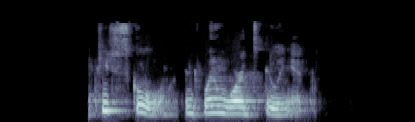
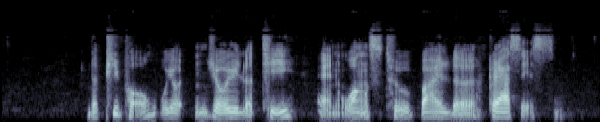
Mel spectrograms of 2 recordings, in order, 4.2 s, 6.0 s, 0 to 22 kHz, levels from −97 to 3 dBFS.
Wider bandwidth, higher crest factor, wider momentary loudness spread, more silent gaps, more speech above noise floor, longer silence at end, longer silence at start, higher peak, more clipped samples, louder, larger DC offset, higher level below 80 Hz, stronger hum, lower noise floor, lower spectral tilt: first, 11.5 kHz vs 9.4 kHz; about the same, 20 dB vs 22 dB; first, 13 LU vs 9 LU; neither; first, over 67 dB vs 52 dB; first, 1.1 s vs 0.4 s; about the same, 0.9 s vs 0.9 s; about the same, -6 dBFS vs -4 dBFS; neither; first, -23 LUFS vs -26 LUFS; neither; second, -80 dBFS vs -66 dBFS; neither; first, under -90 dBFS vs -78 dBFS; first, -6 dB/octave vs -4 dB/octave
